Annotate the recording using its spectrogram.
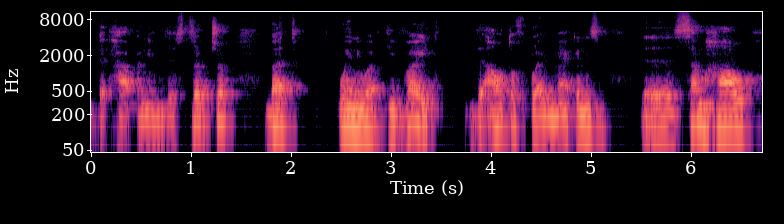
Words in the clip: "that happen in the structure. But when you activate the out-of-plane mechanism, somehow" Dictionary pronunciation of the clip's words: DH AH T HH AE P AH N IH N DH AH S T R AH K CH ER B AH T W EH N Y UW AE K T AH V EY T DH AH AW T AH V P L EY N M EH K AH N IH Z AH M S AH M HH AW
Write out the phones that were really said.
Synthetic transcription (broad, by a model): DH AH T HH AE P AH N IH N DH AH S T R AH K CH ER B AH T W EH N Y UW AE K T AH V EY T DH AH AW T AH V P L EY M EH K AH N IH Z M S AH M HH AW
